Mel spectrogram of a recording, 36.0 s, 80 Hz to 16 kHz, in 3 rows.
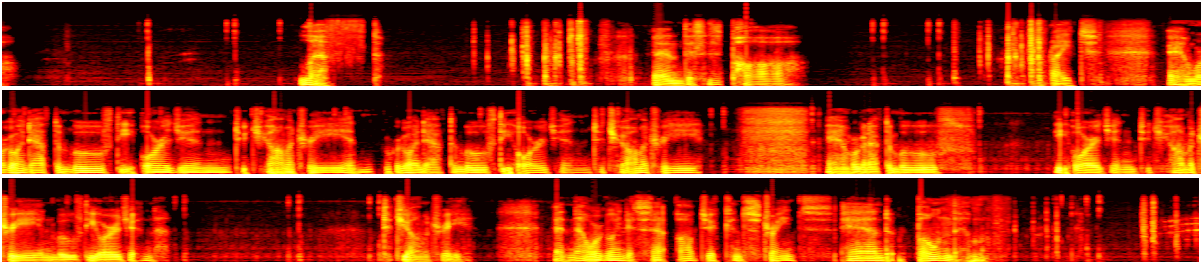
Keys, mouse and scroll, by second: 1.4 click, 2.2 click, 5.7 Return, 7.3 click, 8.7 click, 10.2 r, 10.3 Return, 12.0 click, 13.4 click, 16.8 click, 21.7 click, 30.2 click, 34.4 click, 34.5 Caps_Lock, 34.8 click, 35.0 Caps_Lock.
